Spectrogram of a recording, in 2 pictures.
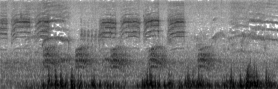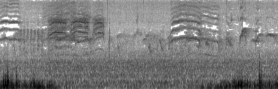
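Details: Varied tit (Sittiparus varius), call.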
